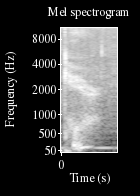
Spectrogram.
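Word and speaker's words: Carruthers: carathers down at Seaborn she spoke of her surname as care but she pronounced it car as in Motorcar now I submit that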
